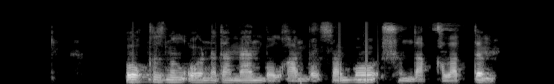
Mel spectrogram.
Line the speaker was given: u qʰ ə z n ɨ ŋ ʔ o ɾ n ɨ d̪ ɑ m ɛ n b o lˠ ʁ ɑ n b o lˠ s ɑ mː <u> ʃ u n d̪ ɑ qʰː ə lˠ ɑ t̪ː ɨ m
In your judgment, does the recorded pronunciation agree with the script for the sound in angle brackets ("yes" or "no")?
yes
